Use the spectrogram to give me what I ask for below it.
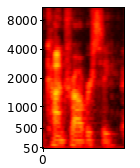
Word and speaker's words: controversy: You gotta pronounce it like the British way. Controversy.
